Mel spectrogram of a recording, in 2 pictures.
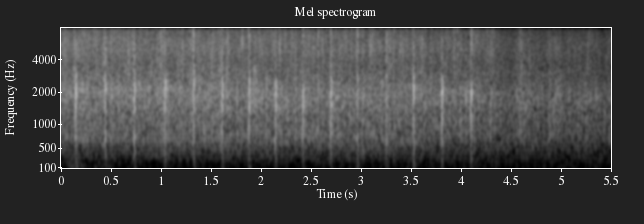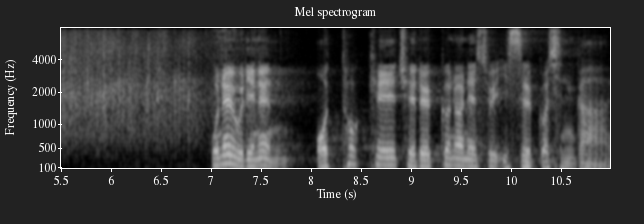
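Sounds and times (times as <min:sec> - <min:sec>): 
audience applause: 0:00.0 - 0:07.7
speech: 0:07.0 - 0:10.9.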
